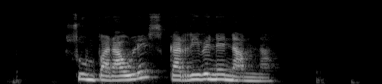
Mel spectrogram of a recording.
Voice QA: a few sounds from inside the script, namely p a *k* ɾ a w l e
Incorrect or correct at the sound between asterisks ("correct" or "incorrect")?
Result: incorrect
